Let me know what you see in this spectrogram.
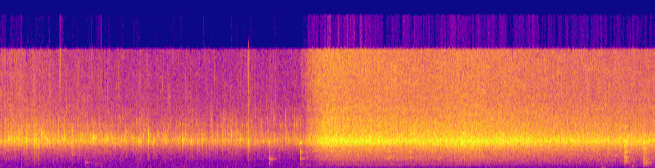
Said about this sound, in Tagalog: pagka ako ay nagluluto ng kamatis, ay ginigisa ko ng ayos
